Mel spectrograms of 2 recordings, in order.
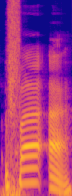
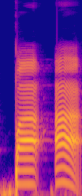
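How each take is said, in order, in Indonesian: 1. Konsonan pertama adalah bunyi F. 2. Konsonan pertama adalah bunyi P. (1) "tapi fa-a" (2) "Bukan kita baca pa-a"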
